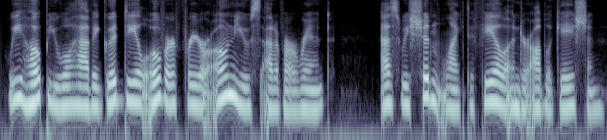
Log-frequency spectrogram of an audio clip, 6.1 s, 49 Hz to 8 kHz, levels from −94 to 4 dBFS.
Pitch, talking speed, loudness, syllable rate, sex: 175 Hz, 245 wpm, -19 LUFS, 5.7 syllables/s, female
